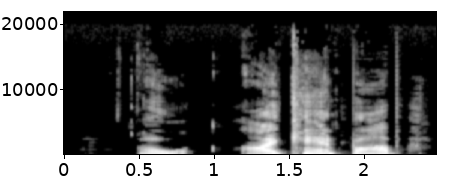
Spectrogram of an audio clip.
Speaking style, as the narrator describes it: she sobbed

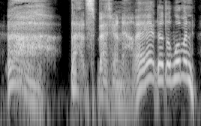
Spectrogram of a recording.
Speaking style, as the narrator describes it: He said, with a sigh of satisfaction

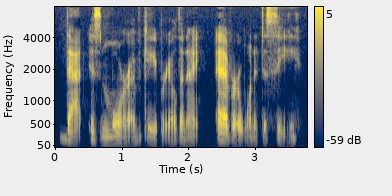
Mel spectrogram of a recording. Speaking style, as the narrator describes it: he groans

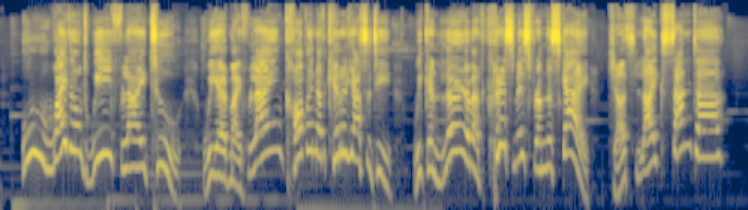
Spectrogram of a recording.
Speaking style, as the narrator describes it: Drac, struck by a sudden idea, exclaimed

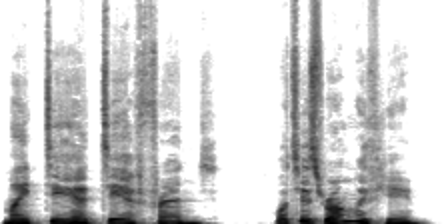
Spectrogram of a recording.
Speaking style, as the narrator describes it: Crush sighed deeply

